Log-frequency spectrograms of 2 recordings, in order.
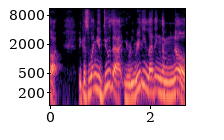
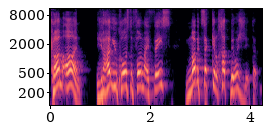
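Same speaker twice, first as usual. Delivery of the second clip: mock angry girlfriend; 8 semitones higher than usual. Girlfriend angry he hung up, mock scolding. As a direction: scold him like a hurt girlfriend. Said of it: "she'll call me and she'll say".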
